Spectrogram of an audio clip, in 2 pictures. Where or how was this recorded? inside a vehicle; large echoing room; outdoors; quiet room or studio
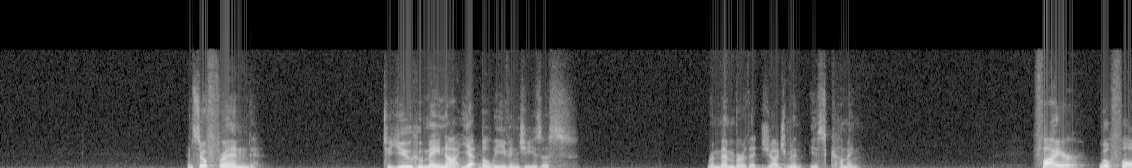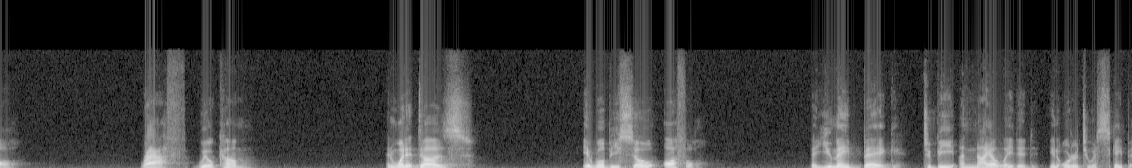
large echoing room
